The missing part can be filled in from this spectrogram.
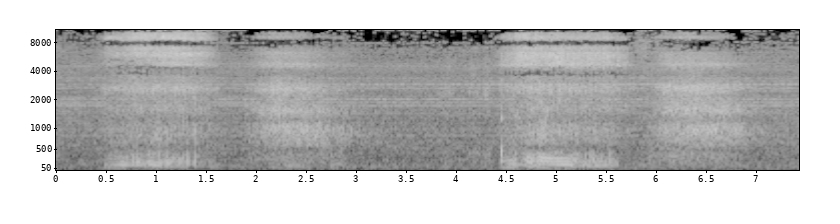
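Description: Slow, regular rasping breaths, each roughly a second long, with a fluttering rattle on some breaths: snoring.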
